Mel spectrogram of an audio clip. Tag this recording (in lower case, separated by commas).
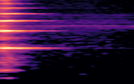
music, musical instrument, bowed string instrument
